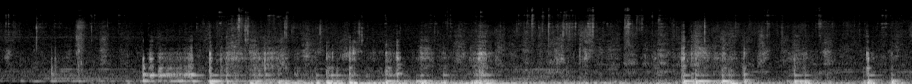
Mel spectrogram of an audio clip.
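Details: Playing dogs, with rough, rumbling growls and scuffling that start after a quiet opening and turn loud and continuous, broken by sharp noisy bursts throughout.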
